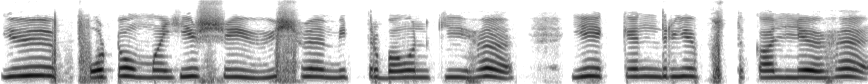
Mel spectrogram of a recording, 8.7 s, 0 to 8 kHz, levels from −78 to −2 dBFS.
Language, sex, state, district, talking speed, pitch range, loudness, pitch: Hindi, male, Rajasthan, Bikaner, 85 wpm, 250-285 Hz, -17 LUFS, 270 Hz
